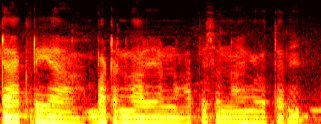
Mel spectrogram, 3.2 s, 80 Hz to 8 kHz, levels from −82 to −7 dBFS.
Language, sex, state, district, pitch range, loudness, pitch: Kannada, male, Karnataka, Koppal, 100-105 Hz, -21 LUFS, 105 Hz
